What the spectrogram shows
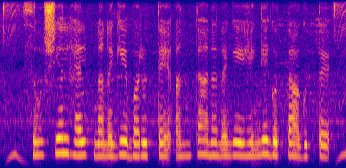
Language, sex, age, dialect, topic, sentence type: Kannada, female, 36-40, Central, banking, question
